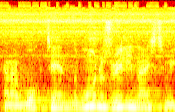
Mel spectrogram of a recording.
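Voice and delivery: ordinary delivery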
